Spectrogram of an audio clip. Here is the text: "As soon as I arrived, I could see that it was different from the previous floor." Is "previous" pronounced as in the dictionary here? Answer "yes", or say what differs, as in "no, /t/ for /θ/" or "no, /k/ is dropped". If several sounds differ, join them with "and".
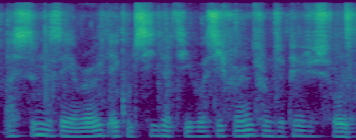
no, /ɹ/ is dropped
